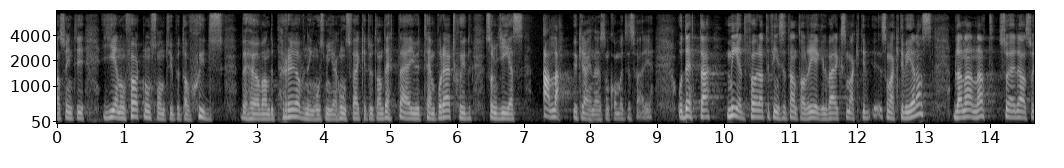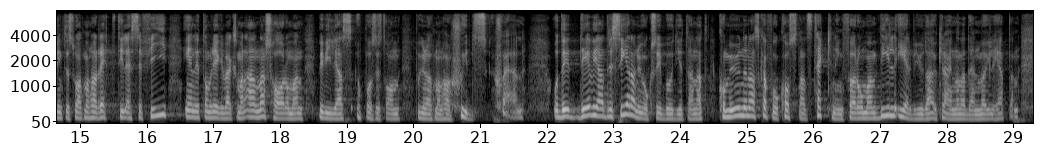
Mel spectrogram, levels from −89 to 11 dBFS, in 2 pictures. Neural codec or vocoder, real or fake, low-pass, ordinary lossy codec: none; real; 7.2 kHz; none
